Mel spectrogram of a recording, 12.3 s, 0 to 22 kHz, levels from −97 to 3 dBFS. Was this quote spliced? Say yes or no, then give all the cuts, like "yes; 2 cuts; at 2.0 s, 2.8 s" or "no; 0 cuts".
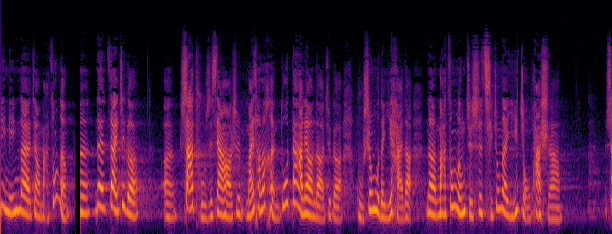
yes; 1 cut; at 1.5 s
